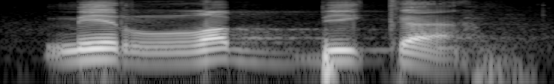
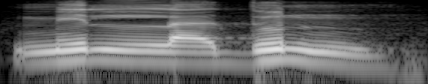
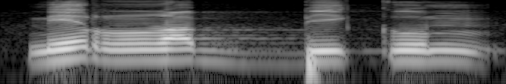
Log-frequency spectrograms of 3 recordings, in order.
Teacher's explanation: Lam ro tidak boleh didengungkan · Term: Idgham bila gunah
